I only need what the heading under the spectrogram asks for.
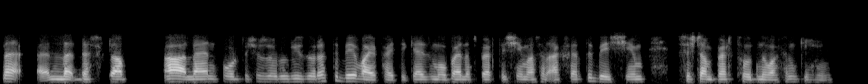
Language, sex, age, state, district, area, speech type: Kashmiri, male, 18-30, Jammu and Kashmir, Srinagar, urban, conversation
